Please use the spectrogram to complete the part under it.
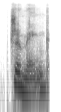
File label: "trimming", Indian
